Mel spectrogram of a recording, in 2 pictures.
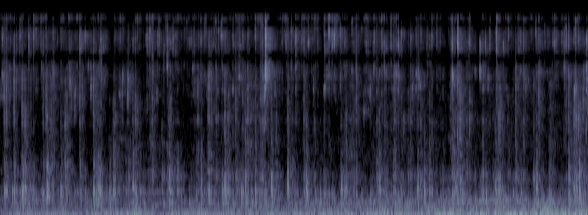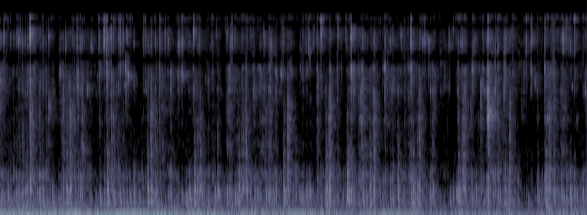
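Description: Water trickles steadily onto wet sand.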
